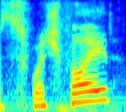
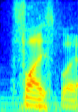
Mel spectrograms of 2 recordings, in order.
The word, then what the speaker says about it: Sliceblade: did you call him Switchblade? Sliceblade. I did say Switchblade. I was like, damn, have I been reading this guy's name wrong the entire time?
